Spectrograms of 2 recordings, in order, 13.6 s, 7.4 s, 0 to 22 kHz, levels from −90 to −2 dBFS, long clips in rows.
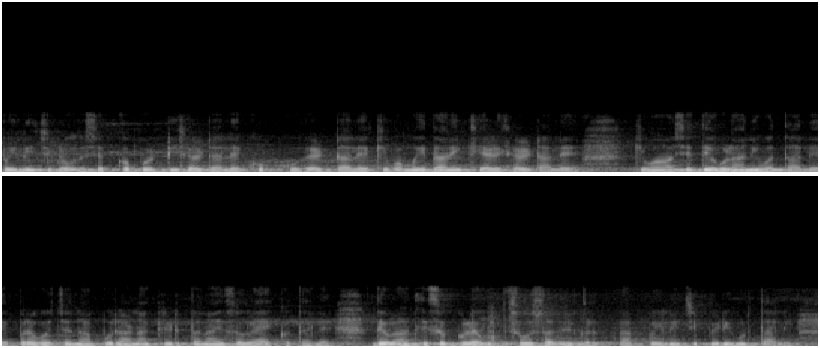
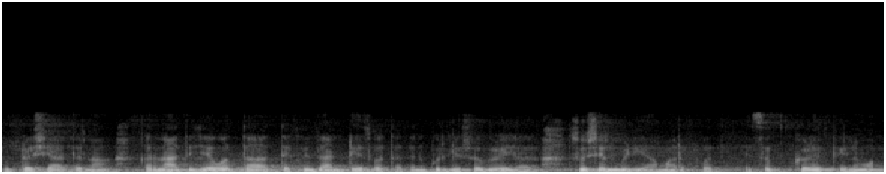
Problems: low volume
